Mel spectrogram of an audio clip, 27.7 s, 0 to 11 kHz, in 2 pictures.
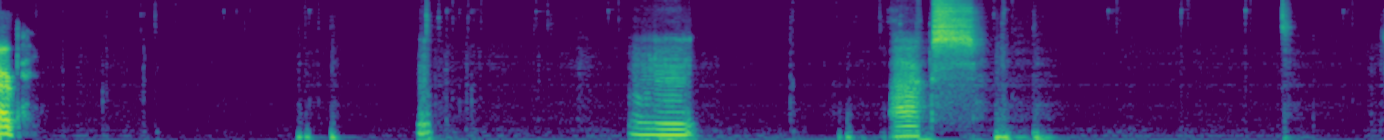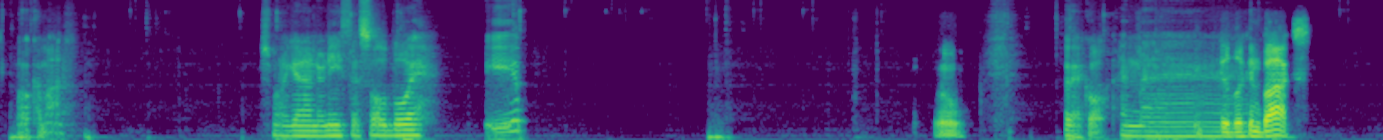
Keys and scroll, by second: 1.7 space, 2.9 m, 4.2 space, 8.1-10.3 typing, 12.9 space, 13.9 m, 14.7 Caps_Lock, 15.3 space, 20.9 b, 24.0 space, 24.1 Escape, 24.5 space, 25.0 ⟲, 26.5 m.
